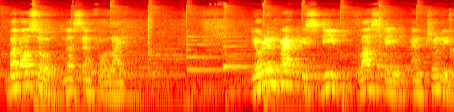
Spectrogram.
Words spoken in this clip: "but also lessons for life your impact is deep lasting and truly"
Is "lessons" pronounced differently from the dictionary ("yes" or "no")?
yes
